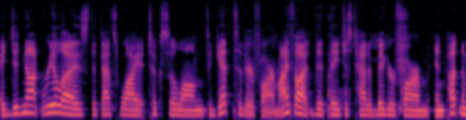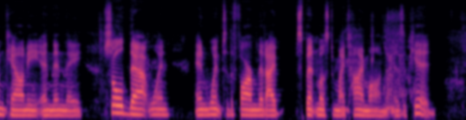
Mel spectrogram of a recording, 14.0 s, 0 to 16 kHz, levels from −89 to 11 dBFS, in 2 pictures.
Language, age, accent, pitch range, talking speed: English, 40-59, American, 160-185 Hz, 215 wpm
